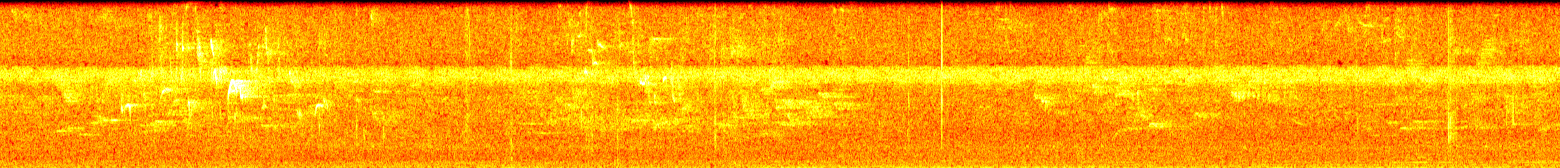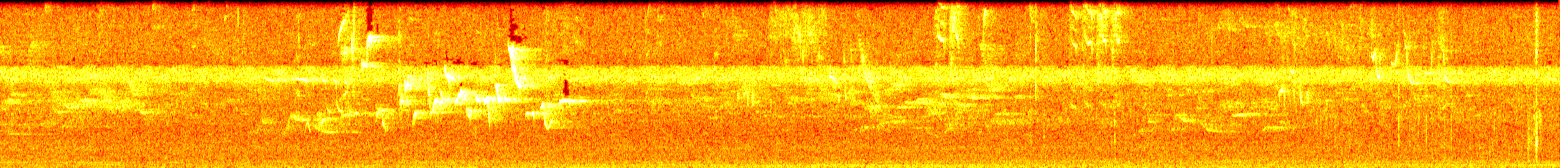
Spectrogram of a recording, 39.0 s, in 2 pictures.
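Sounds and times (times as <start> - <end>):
small birds chirping: 28.7 - 39.0.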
